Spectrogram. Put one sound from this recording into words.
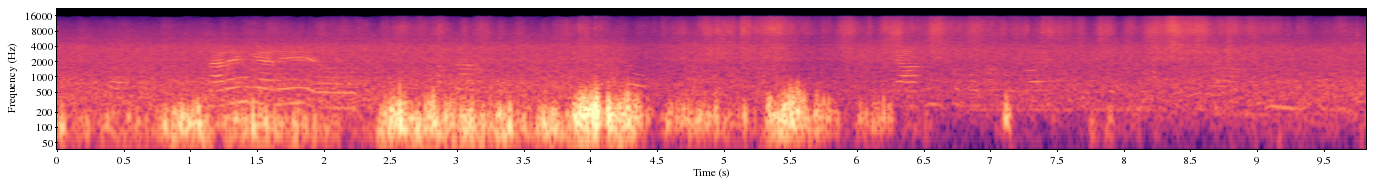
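A dog trots through dry cut grass.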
